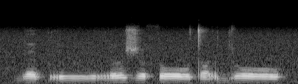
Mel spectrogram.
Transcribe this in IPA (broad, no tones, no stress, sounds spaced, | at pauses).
b ɛː kʷ r ʉː r ɵ ʒ ɵ θ oː t ɔ r bʲ oː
